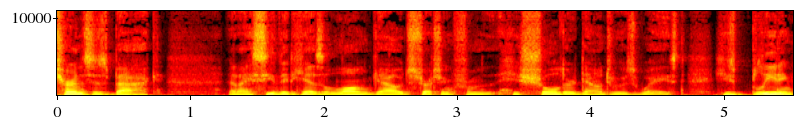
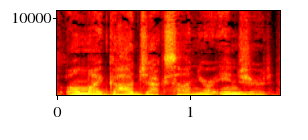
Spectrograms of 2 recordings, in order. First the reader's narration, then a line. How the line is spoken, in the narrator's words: I gasp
